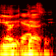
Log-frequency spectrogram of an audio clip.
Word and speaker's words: Bargatze: Oh wait, Bargatze.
